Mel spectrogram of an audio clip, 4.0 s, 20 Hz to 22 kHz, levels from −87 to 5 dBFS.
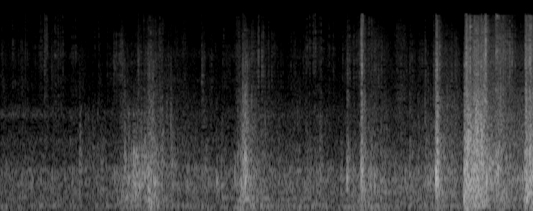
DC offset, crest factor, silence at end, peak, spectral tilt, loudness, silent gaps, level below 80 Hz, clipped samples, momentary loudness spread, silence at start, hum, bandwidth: under 0.1%; 24 dB; 0 s; -10 dBFS; -3.5 dB/octave; -33 LUFS; none; -56 dBFS; under 0.1%; 22 LU; 0 s; none; 17 kHz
